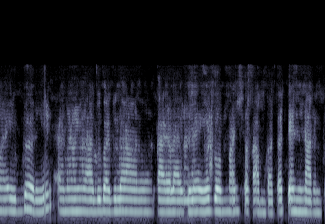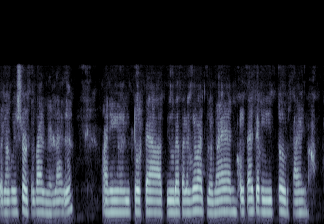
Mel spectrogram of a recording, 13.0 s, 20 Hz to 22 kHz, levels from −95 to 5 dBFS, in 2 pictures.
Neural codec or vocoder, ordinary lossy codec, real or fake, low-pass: codec, 16 kHz, 4.8 kbps, FACodec; none; fake; none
